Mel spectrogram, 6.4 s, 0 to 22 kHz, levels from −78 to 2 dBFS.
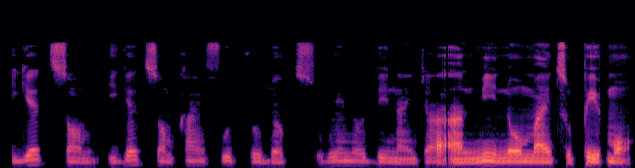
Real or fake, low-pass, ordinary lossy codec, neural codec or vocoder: real; none; none; none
